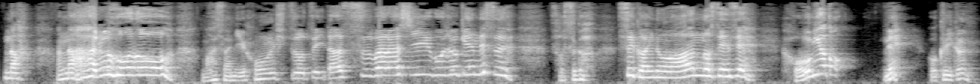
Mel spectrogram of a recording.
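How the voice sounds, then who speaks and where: A woman playing a sly, cowardly office worker who flatters and schemes in a web radio drama. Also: on the high side, a little slow. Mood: fawning.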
